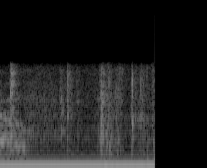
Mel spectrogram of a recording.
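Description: A brief man's voice sound, then a handful of sharp, irregular clicks, after which the sound cuts off abruptly to dead silence a little past a second and a half in.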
